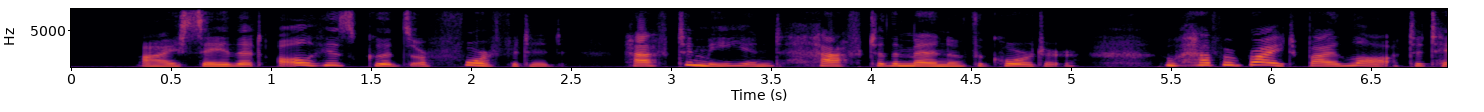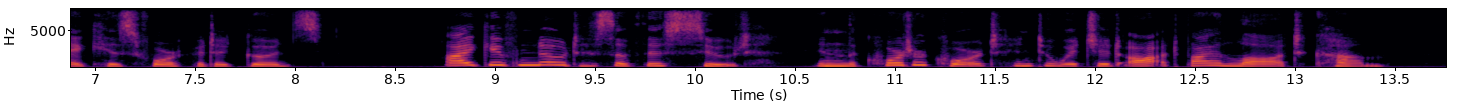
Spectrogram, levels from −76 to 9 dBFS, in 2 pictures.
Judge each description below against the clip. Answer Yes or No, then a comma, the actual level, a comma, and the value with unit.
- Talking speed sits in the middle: No, fast, 210 wpm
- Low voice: No, high, 245 Hz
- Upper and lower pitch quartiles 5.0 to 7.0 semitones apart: Yes, wide, 5.6 semitones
